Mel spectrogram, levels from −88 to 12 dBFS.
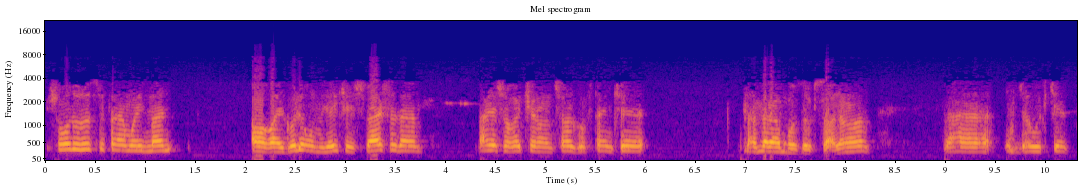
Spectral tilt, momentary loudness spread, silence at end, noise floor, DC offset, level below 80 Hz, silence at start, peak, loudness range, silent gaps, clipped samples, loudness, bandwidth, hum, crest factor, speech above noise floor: -6 dB/octave; 10 LU; 0.1 s; -55 dBFS; under 0.1%; -58 dBFS; 0.05 s; 0 dBFS; 4 LU; none; under 0.1%; -14 LUFS; 6.2 kHz; none; 14 dB; 43 dB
